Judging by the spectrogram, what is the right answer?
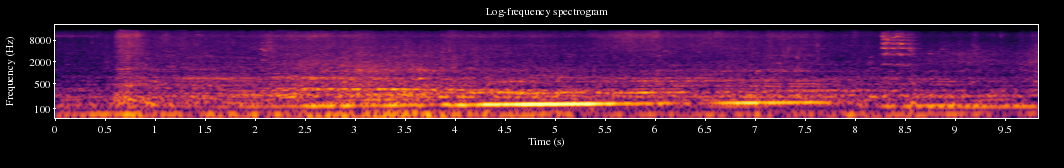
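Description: An engine running steadily in the background, a low hum that swells louder around the middle and then eases.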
